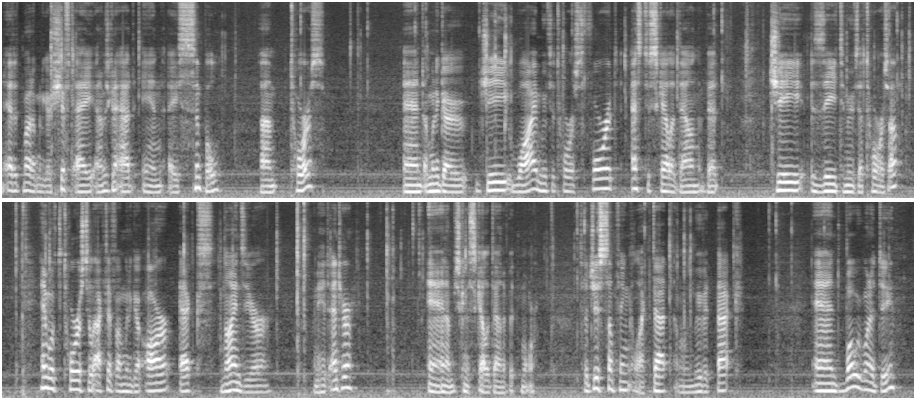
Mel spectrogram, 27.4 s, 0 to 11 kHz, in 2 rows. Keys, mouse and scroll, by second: 0.9 shift+a, 4.8-5.5 scroll down 2, 5.5-7.2 middle drag, 7.2 g, 8.7 click, 8.9-9.3 scroll down 1, 9.3 s, 10.8 click, 11.5 g, 13.4 click, 13.6-15.8 scroll up 1, 15.8 r, 19.4 KP_1, 20.0 scroll up 1, 20.6 s, 22.4 click, 22.6 middle click, 23.7 g, 25.3 click, 25.5 middle click, 26.0-27.3 scroll up 1.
